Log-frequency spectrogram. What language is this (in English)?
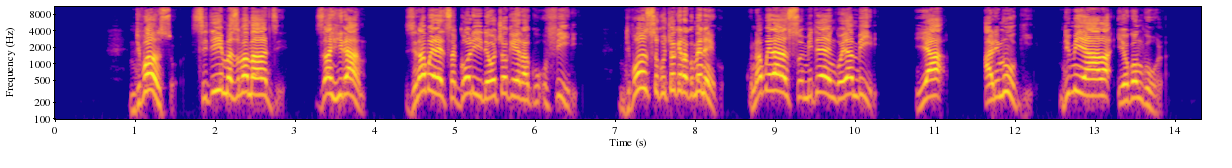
Nyanja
